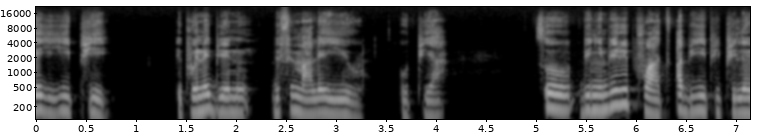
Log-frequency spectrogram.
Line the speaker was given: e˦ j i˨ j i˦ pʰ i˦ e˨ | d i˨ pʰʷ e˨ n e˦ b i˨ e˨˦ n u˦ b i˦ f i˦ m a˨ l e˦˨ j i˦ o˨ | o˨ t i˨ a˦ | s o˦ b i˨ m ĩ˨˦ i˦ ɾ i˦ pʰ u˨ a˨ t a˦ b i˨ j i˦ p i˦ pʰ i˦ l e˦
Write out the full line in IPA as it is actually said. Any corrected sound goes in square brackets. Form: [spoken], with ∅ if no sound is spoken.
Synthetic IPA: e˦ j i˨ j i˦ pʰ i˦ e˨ | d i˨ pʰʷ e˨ n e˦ b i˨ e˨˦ n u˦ b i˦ f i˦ m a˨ l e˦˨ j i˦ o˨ | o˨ [p] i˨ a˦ | s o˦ b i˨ [ɲ] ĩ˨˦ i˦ ɾ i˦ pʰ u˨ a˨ t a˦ b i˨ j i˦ p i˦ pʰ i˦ l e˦

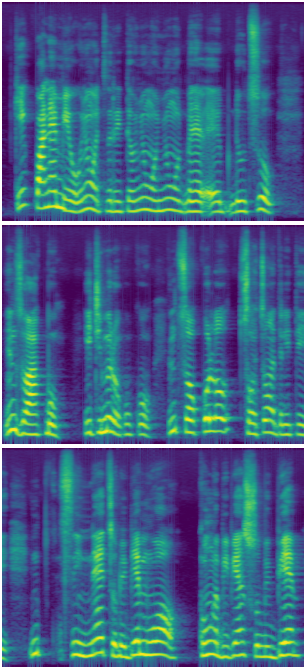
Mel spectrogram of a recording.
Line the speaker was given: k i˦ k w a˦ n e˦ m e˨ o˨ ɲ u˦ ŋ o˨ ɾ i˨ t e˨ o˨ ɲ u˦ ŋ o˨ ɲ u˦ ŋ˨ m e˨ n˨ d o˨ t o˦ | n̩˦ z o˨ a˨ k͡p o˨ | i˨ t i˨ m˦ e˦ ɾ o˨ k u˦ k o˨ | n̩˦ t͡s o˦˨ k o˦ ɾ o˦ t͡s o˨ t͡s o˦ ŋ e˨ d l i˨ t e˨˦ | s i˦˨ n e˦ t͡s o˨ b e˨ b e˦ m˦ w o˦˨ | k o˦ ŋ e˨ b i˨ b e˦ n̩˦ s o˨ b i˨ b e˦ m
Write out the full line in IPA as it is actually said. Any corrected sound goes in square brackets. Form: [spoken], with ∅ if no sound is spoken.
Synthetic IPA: k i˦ k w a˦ n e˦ m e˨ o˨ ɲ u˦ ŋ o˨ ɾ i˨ t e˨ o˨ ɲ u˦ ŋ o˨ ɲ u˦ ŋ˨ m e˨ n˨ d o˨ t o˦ | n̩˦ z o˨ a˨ k͡p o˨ | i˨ t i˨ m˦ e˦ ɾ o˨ k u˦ k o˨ | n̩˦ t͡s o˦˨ k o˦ [l] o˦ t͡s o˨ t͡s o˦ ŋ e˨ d [ɾ] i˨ t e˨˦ | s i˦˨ n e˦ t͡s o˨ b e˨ b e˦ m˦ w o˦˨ | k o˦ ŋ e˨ b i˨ b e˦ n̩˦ s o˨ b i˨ b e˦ m

